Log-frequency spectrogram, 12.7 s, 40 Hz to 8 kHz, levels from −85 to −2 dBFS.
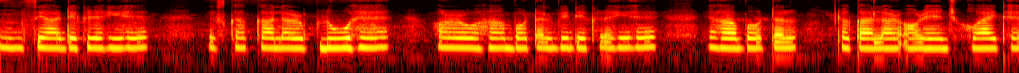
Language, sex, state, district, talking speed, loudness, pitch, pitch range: Hindi, female, Uttar Pradesh, Muzaffarnagar, 100 wpm, -28 LUFS, 250 Hz, 245-255 Hz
